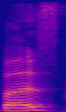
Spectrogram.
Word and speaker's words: Baz: Yes, my name is Buzz. How would you spell that? Is that uncon? It's B A Z. A what do you mean? Buzz. Okay. So, like Buzz, but with an A.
